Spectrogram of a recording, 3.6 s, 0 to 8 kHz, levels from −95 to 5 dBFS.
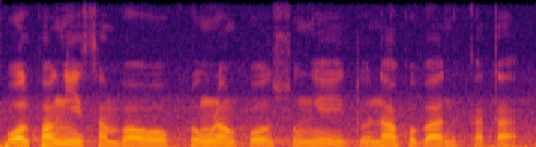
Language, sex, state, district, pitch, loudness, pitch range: Garo, male, Meghalaya, South Garo Hills, 115 Hz, -19 LUFS, 110-125 Hz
